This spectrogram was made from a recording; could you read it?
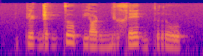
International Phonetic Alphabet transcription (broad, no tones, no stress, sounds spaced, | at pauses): pʲ ɛ ɖ ɘ ɖ t̪ ʊ p j ɒ ɖ bʲ u x ɾ e ɡ p r u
